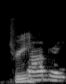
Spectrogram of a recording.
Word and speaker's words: Seshadri: I'm trying to get your last name wrong. Seshadri, is that right? Seshadri, good.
